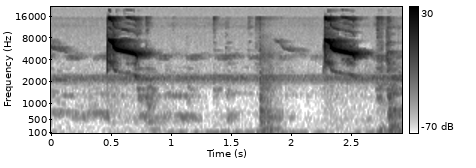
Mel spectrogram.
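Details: White-eye female in breeding condition calling the male: two sharp high descending whistled notes about two seconds apart, each sliding down quickly, with faint low clicks between in an otherwise quiet setting.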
